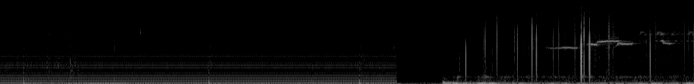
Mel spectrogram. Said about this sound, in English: American Bird Songs, Volume 1. Here are the songs and calls of 60 familiar birds, as recorded in the woods, fields, and gardens of North America by the Laboratory of Ornithology at Cornell University.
